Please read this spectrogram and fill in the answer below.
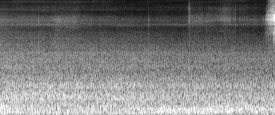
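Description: Steady low rumble and hiss of outdoor background noise, even throughout, with no distinct events.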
